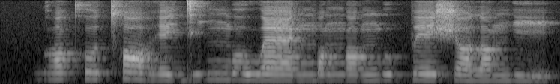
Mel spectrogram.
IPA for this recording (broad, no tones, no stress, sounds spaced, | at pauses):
ɡʱ ɒ kʰ o tʰ ɒ ɦ e j dʱ i ŋ͡m o w æ ŋ͡m ɒ ŋ ɒ ŋ͡m u p e ʃ ɒ l ɒ ŋ i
